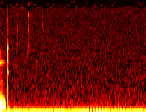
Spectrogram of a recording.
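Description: A single computer mouse click just after the start, followed by a low, steady room hiss.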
